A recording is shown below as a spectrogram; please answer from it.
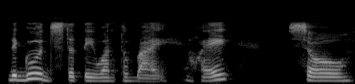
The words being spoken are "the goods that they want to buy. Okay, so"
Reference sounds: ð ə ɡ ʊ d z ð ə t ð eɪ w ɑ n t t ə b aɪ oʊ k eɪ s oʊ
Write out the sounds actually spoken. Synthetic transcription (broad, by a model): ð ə ɡ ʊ d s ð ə t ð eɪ w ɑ n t t ə b aɪ oʊ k eɪ s oʊ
